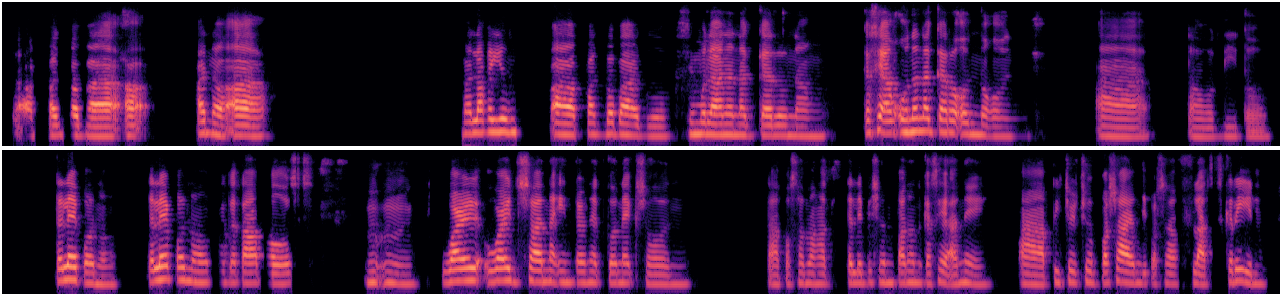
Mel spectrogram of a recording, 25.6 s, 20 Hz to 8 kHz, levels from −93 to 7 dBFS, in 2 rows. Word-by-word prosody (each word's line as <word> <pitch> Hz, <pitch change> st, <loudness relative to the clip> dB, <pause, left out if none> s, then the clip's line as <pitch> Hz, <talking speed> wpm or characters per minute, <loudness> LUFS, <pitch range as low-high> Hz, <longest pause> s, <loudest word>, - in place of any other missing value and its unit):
Ah, -, -, -2 dB, 0.2 s
pagbaba 170 Hz, -1 st, +2 dB, 0.3 s
ah, 170 Hz, -, +3 dB, 0.5 s
ano, 200 Hz, -2 st, +2 dB
ah. 165 Hz, -1 st, +5 dB, 1.9 s
Malaki 215 Hz, +3 st, +3 dB
yung, 220 Hz, -, -1 dB, 0.4 s
ah, 185 Hz, -2 st, +8 dB
pagbabago 175 Hz, -4 st, 0 dB
simula 190 Hz, +3 st, +2 dB
na 180 Hz, 0 st, 0 dB
nagkaroon 170 Hz, -1 st, -1 dB
ng 160 Hz, -1 st, -8 dB, 0.5 s
kasi 215 Hz, +4 st, +3 dB
ang 205 Hz, 0 st, +4 dB
unang 230 Hz, +1 st, +3 dB
nagkaroon 210 Hz, -5 st, +1 dB
noon, 160 Hz, -3 st, -7 dB, 0.9 s
ah, 155 Hz, -2 st, -4 dB, 0.4 s
tawag 150 Hz, 0 st, -11 dB
dito, 150 Hz, -, -15 dB, 0.6 s
telepono, 180 Hz, -9 st, +3 dB, 0.3 s
telepono 215 Hz, -4 st, +2 dB
pagkatapos, 175 Hz, -2 st, -1 dB, 0.7 s
mm, 175 Hz, -3 st, -9 dB, 0.2 s
wire 210 Hz, +3 st, +5 dB
wired 210 Hz, +1 st, +3 dB
siya 195 Hz, 0 st, +3 dB
na 190 Hz, -, -1 dB
internet 185 Hz, -1 st, -6 dB
connection. 160 Hz, -3 st, -7 dB, 0.8 s
Tapos 160 Hz, 0 st, -8 dB
sa -, -, -7 dB
mga 165 Hz, -1 st, -7 dB, 0.2 s
telebisyon 180 Hz, +1 st, -6 dB
pa 180 Hz, -, -2 dB
nun 180 Hz, 0 st, -7 dB
kasi 170 Hz, +2 st, -6 dB
ano 180 Hz, +2 st, -3 dB
eh 155 Hz, -2 st, -9 dB, 0.7 s
picture 185 Hz, +1 st, -8 dB
tube 185 Hz, -3 st, -9 dB
pa 180 Hz, -, -1 dB
siya 185 Hz, 0 st, +4 dB
hindi 170 Hz, -1 st, -11 dB
pa -, -, -12 dB
siya 165 Hz, -2 st, -7 dB
flat 165 Hz, -2 st, -3 dB
screen. 190 Hz, -5 st, -4 dB
180 Hz, 115 wpm, -22 LUFS, 165-195 Hz, 1.9 s, ah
